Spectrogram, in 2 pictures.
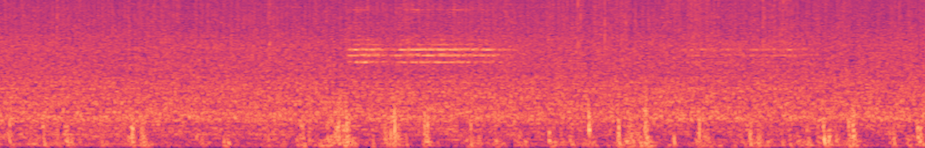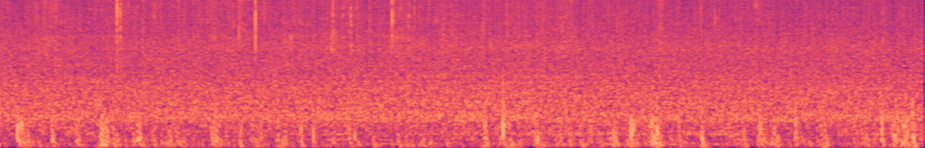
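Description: A soft, wet mass squelches wetly, up close.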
